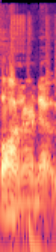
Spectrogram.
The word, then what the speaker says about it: Chauvin Arnoux: Chauvin Arnoux, yes. Chauvin. Yes, so, I was close. Yeah. Now, we'll never be able to pronounce it with its true French flair.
